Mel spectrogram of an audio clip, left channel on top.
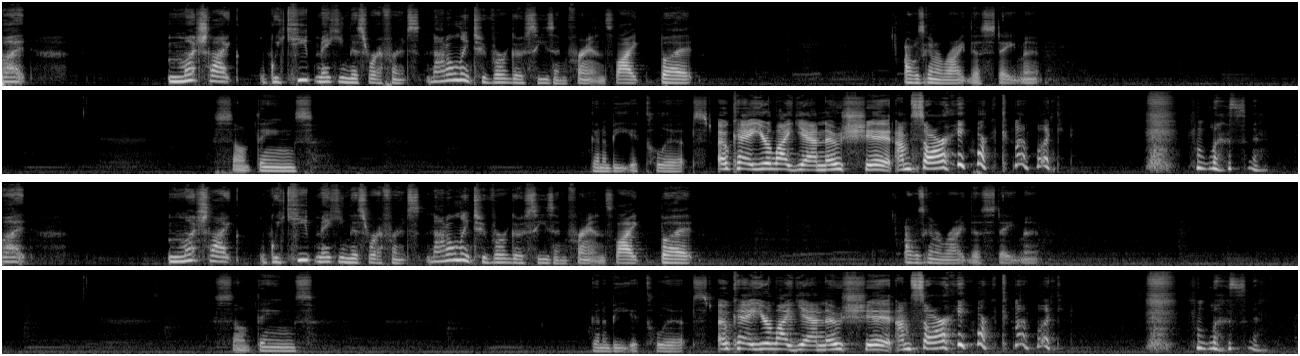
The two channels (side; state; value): both; normal; correlation 0.41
